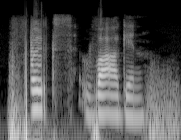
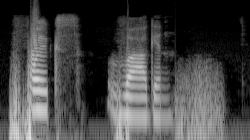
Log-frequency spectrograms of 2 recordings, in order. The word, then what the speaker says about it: Volkswagen: Volkswagen. I say it again. Volkswagen.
